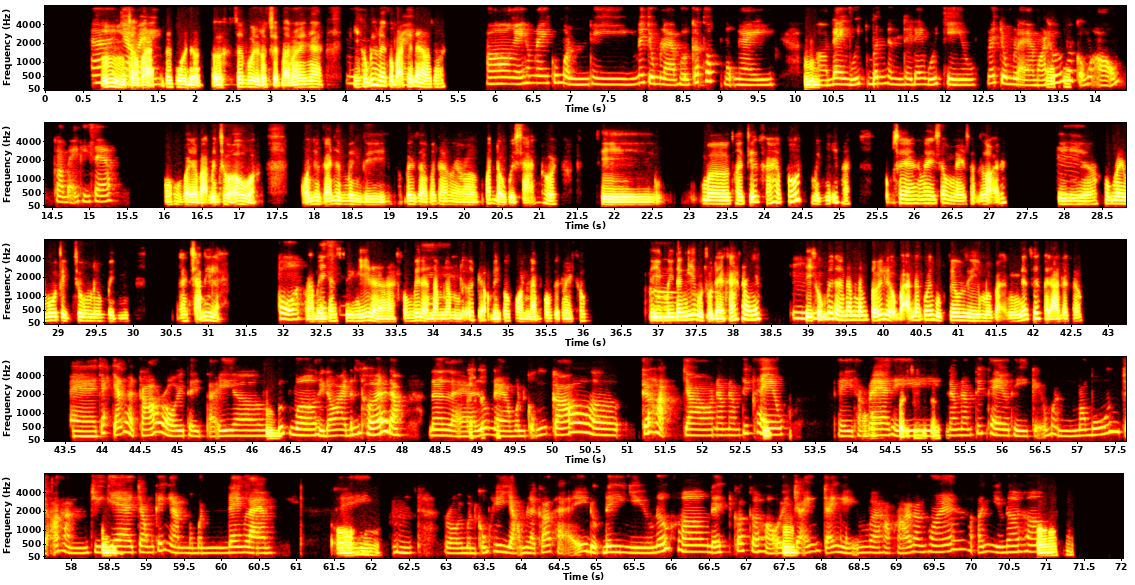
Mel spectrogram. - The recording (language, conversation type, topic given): Vietnamese, unstructured, Bạn mong muốn đạt được điều gì trong 5 năm tới?
- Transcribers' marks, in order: other background noise; tapping; unintelligible speech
